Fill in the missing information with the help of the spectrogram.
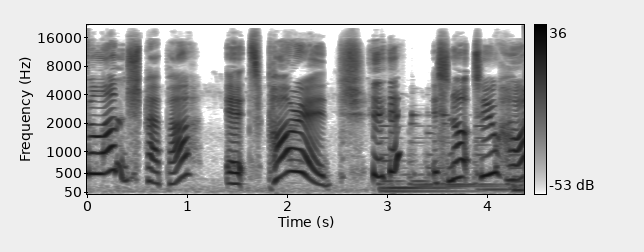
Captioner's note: giggles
